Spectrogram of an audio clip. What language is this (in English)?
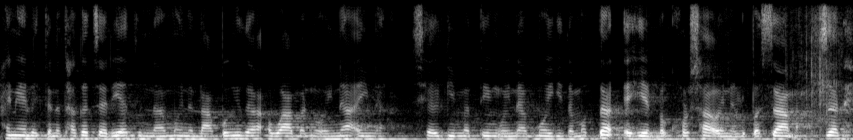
Manipuri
